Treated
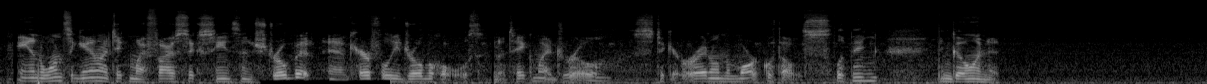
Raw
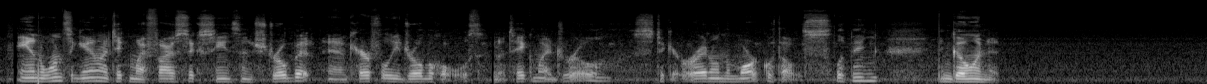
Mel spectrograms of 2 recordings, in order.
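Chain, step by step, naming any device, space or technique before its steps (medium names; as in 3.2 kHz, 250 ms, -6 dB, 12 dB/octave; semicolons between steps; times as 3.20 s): 2.59–3.91 s: steep high-pass 240 Hz 96 dB/octave; car stereo with a boomy subwoofer (resonant low shelf 110 Hz +13 dB, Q 1.5; peak limiter -14 dBFS, peak gain reduction 11 dB); trim -6 dB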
